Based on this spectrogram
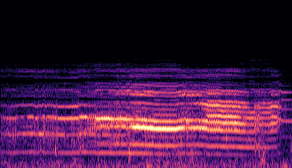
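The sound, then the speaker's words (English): A strange, drawn-out scream holds a steady, buzzy pitch with slight wavers for nearly four seconds, loud, with nothing else around it. “Here's a weird scream.”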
